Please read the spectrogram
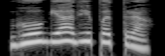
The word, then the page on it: ಭೋಗ್ಯಾಧಿಪತ್ರ: Kannada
